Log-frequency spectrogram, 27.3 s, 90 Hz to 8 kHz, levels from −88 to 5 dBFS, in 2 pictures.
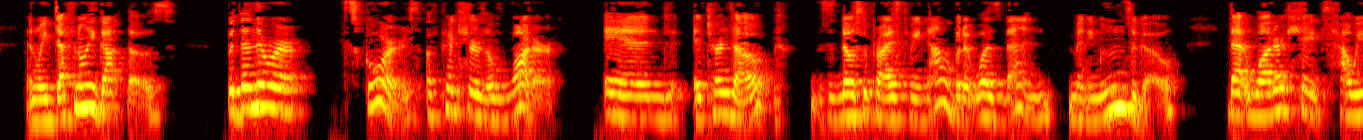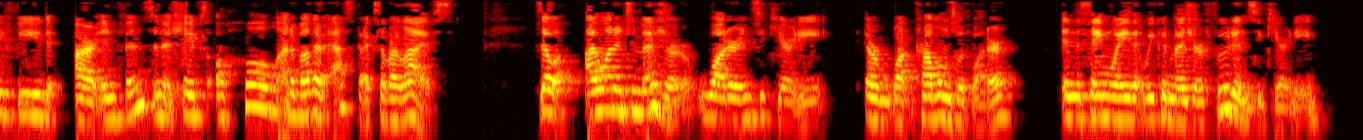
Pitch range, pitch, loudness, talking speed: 180-230 Hz, 195 Hz, -22 LUFS, 160 wpm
